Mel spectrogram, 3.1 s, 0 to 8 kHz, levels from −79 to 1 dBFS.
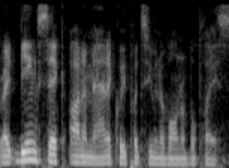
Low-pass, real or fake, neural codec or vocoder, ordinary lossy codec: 7.2 kHz; real; none; AAC, 32 kbps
